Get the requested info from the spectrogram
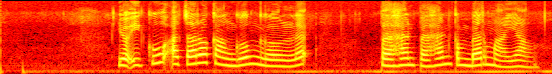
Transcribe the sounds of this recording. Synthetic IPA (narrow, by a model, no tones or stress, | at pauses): joikuʔat͡ʃaɾɔkaŋɡoŋlolɛʔ | b̥a̤ɦanb̥a̤ɦankəmbarmajaŋ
